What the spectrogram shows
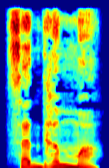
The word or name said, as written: ಸದ್ಧಮ್ಮ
